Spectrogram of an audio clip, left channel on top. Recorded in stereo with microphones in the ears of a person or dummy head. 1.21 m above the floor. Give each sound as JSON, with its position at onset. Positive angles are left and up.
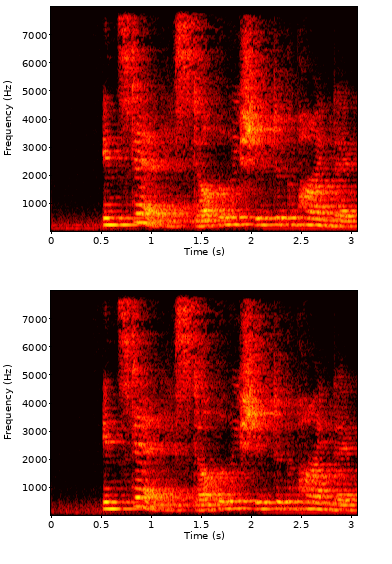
{"t": 0.5, "sound": "a woman speaking", "side_deg": 10, "distance_m": 0.6}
